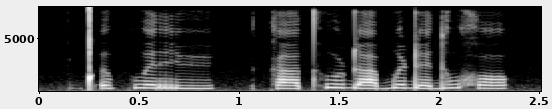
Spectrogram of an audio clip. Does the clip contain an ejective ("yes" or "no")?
yes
